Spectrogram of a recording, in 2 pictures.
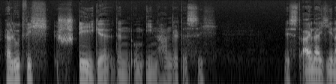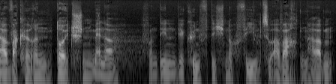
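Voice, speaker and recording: A man's voice: low-pitched, takes it slowly, darkish tone, no echo, clean studio sound. An actor playing a proud, defiant exiled male poet in a radio play, declaiming emphatically in formal diction. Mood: earnest, formal. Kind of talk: radio play acting, dictated letters.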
